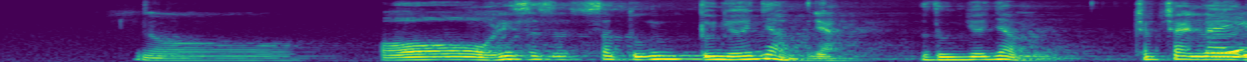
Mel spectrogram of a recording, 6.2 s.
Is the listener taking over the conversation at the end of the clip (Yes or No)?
Yes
